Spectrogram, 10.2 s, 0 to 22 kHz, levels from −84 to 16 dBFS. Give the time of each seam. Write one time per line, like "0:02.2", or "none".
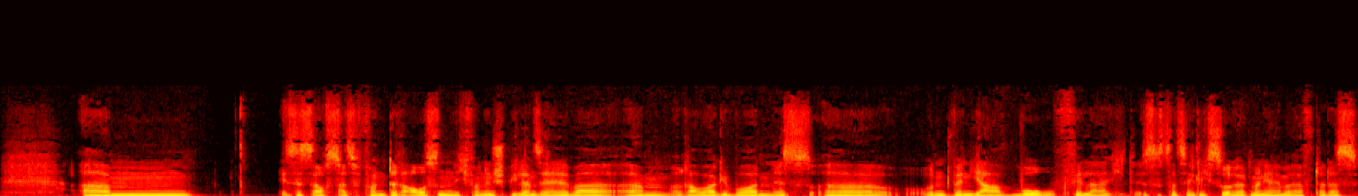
0:02.5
